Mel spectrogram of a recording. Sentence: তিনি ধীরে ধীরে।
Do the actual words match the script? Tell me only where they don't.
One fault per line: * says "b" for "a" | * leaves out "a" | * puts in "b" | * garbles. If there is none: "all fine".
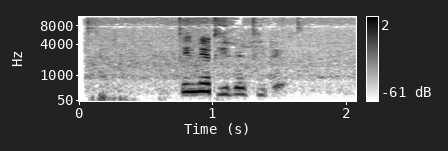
all fine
